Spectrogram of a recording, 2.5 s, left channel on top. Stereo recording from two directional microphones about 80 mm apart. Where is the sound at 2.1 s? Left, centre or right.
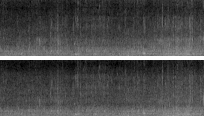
Left.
